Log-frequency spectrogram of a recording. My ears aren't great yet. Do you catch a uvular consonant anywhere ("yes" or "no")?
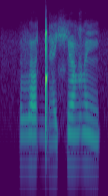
yes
